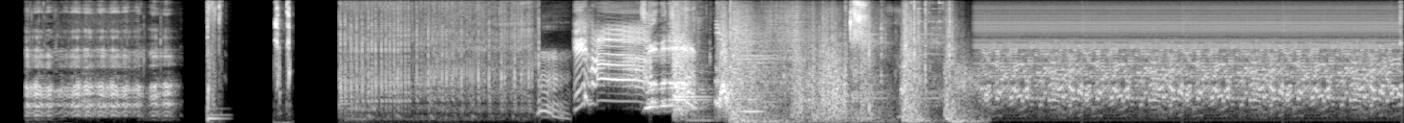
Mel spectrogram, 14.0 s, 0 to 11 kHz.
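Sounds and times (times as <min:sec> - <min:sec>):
dense clattering: 0:06.8 - 0:09.9
cartoon crashes and thuds: 0:06.8 - 0:10.0.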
